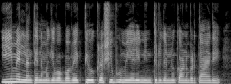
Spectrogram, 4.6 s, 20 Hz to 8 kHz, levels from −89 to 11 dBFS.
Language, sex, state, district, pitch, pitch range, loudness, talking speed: Kannada, male, Karnataka, Bidar, 200 Hz, 195-210 Hz, -14 LUFS, 140 wpm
